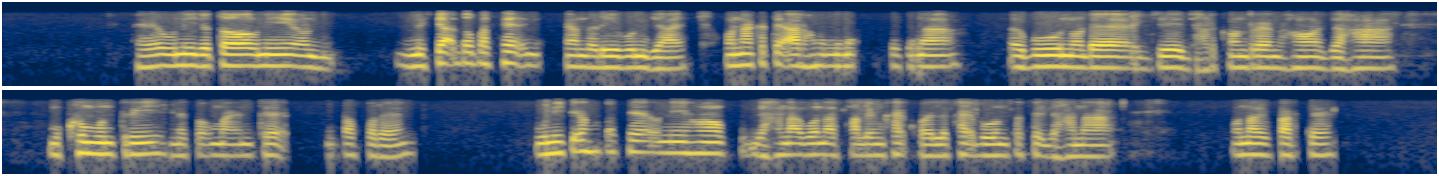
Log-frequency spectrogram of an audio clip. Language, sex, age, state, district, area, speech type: Santali, male, 18-30, West Bengal, Uttar Dinajpur, rural, conversation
